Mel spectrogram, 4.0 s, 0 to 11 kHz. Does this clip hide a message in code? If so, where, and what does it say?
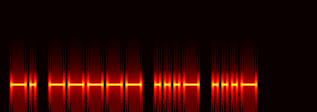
Yes: Morse code from 0.2 to 3.2 s, heard as a keyed tone, about 21 wpm, 700 Hz. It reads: N0VV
